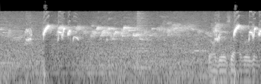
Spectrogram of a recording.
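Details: Vietnamese red-whiskered bulbul singing loud upslurred whistles with jumbled warbling notes, the phrase repeated after a softer gap, with faint low chirping underneath.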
